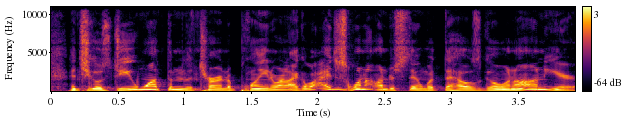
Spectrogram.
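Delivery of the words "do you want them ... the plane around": hostile, combative, confrontational, aggressive female voice. Retelling an argument on a plane, imitating the woman pointing at him, mock-aggressive. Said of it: "she's so aggressive".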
